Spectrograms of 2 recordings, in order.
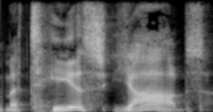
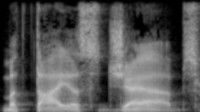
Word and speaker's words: Matthias Jabs: One of my favorite guitar players of all time, Matthias Jabs, not to be pronounced Matthias Jabs, right? That would be a newbie mistake.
